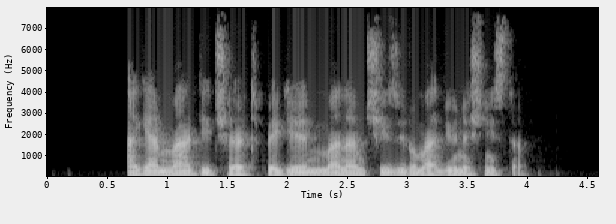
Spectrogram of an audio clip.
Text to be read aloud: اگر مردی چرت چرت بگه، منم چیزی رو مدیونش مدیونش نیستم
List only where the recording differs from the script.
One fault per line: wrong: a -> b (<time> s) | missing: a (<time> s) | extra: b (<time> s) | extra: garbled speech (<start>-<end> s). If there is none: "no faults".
missing: چرت (1.8 s)
missing: مدیونش (3.7 s)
